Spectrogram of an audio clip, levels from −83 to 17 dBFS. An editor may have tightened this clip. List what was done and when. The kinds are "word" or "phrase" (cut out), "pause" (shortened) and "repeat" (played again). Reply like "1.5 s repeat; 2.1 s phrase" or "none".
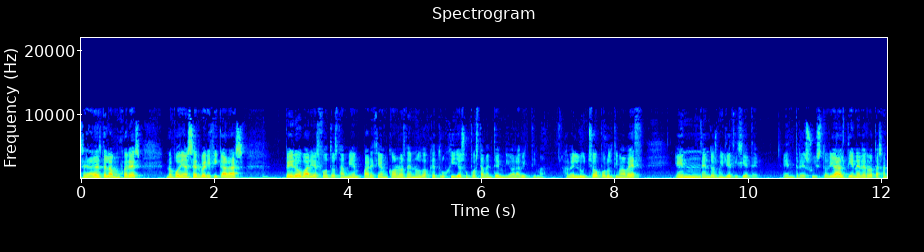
4.6 s word; 9.3 s word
